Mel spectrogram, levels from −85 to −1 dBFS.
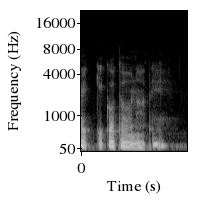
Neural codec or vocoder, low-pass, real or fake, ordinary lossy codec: none; 9.9 kHz; real; none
